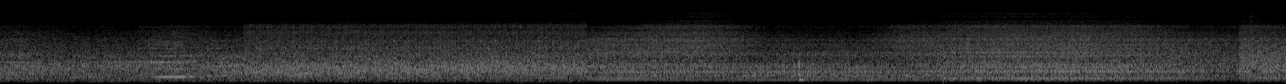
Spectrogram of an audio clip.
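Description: Steady outdoor street noise with an engine running, the sound changing abruptly several times where the footage is cut.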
